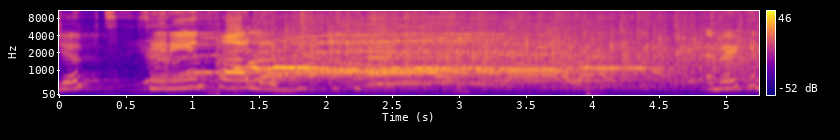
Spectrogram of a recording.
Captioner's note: audience cheering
